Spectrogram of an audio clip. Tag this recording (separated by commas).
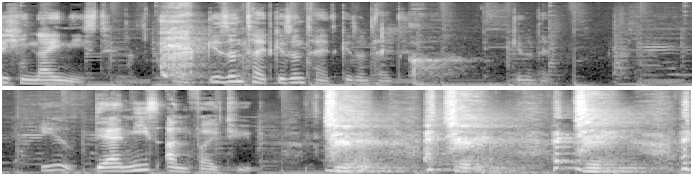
people sneezing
